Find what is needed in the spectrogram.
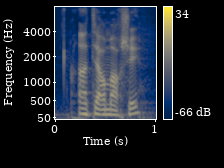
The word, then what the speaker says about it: Intermarché: Intermarché, how do you say that? – Intermarché.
